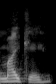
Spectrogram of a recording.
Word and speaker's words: Mikey: Or is it Mikey? Sorry, there's no C. It's just it's it's Mik.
